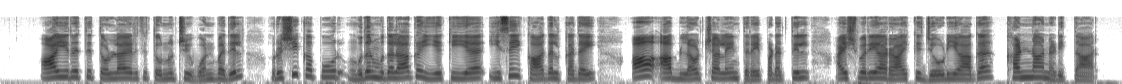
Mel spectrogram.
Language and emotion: Tamil, neutral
